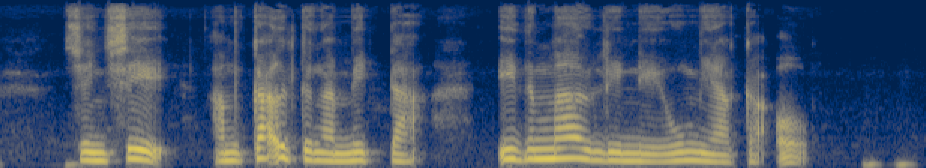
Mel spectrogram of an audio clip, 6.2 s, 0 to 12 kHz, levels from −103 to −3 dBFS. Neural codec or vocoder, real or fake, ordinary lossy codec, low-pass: none; real; Opus, 32 kbps; 10.8 kHz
